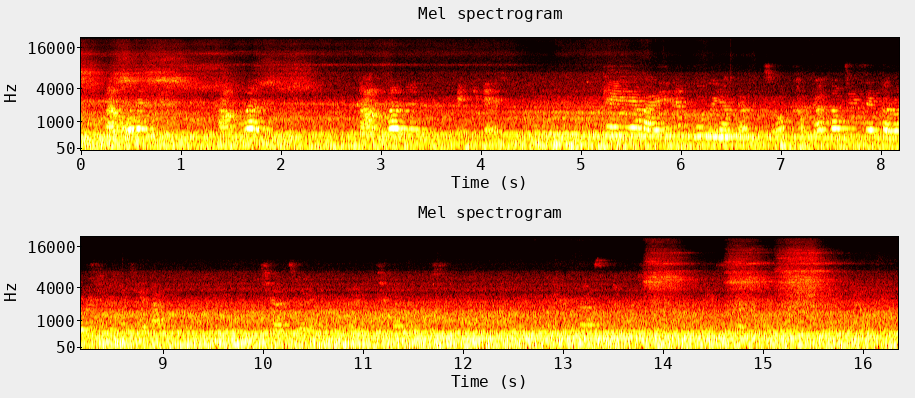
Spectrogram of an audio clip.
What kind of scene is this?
subway train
